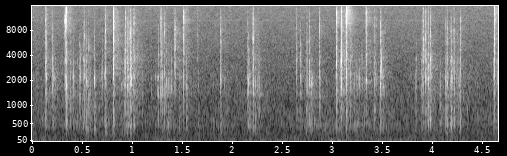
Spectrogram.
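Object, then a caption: Soft plastic film wipes package. Long nails tap and scratch a full, soft plastic-film pack of baby wet wipes lying on a laptop, and fingers crinkle the package. Quiet, bright, crackly bursts of crinkling and ticking come in irregular clusters, with short gaps between them and almost no low end.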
